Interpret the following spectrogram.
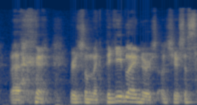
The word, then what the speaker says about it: McPeake: So bring on Rachel McPeaker, surname is spelled M-C-P-E-A-K-E, right? So McPeak, and before I was like, just make sure it's not Rachel like McPeaky or something like that. She goes, no, it's definitely McPeak, because I want to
